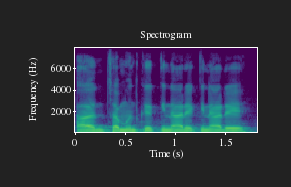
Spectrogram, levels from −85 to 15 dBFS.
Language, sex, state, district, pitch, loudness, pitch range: Bhojpuri, male, Uttar Pradesh, Deoria, 115 Hz, -14 LUFS, 110-115 Hz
